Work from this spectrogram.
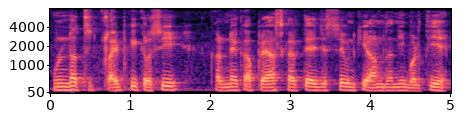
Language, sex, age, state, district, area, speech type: Hindi, male, 60+, Madhya Pradesh, Balaghat, rural, spontaneous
